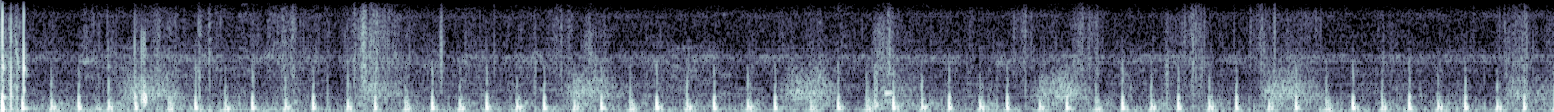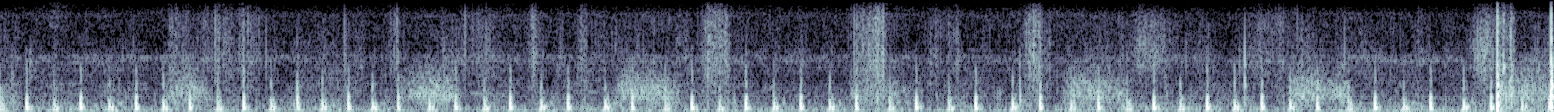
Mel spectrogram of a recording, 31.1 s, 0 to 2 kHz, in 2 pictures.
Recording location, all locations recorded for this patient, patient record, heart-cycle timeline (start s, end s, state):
mitral valve (MV)
pulmonary valve (PV)+tricuspid valve (TV)+mitral valve (MV)
#Age: Child
#Sex: Female
#Height: 90.0 cm
#Weight: 15.6 kg
#Pregnancy status: False
#Murmur: Absent
#Murmur locations: nan
#Most audible location: nan
#Systolic murmur timing: nan
#Systolic murmur shape: nan
#Systolic murmur grading: nan
#Systolic murmur pitch: nan
#Systolic murmur quality: nan
#Diastolic murmur timing: nan
#Diastolic murmur shape: nan
#Diastolic murmur grading: nan
#Diastolic murmur pitch: nan
#Diastolic murmur quality: nan
#Outcome: Normal
#Campaign: 2014 screening campaign
0.00	0.50	unannotated
0.50	0.60	S1
0.60	0.76	systole
0.76	0.86	S2
0.86	1.06	diastole
1.06	1.18	S1
1.18	1.32	systole
1.32	1.44	S2
1.44	1.66	diastole
1.66	1.78	S1
1.78	1.92	systole
1.92	2.02	S2
2.02	2.24	diastole
2.24	2.34	S1
2.34	2.50	systole
2.50	2.60	S2
2.60	2.82	diastole
2.82	2.94	S1
2.94	3.10	systole
3.10	3.20	S2
3.20	3.46	diastole
3.46	3.56	S1
3.56	3.72	systole
3.72	3.82	S2
3.82	4.04	diastole
4.04	4.14	S1
4.14	4.30	systole
4.30	4.38	S2
4.38	4.58	diastole
4.58	4.68	S1
4.68	4.84	systole
4.84	4.94	S2
4.94	5.14	diastole
5.14	5.26	S1
5.26	5.42	systole
5.42	5.52	S2
5.52	5.72	diastole
5.72	5.84	S1
5.84	5.98	systole
5.98	6.08	S2
6.08	6.28	diastole
6.28	6.40	S1
6.40	6.54	systole
6.54	6.64	S2
6.64	6.86	diastole
6.86	6.96	S1
6.96	7.12	systole
7.12	7.22	S2
7.22	7.46	diastole
7.46	7.58	S1
7.58	7.72	systole
7.72	7.82	S2
7.82	8.08	diastole
8.08	8.20	S1
8.20	8.36	systole
8.36	8.46	S2
8.46	8.66	diastole
8.66	8.78	S1
8.78	8.90	systole
8.90	9.00	S2
9.00	9.20	diastole
9.20	9.32	S1
9.32	9.46	systole
9.46	9.56	S2
9.56	9.78	diastole
9.78	9.90	S1
9.90	10.04	systole
10.04	10.14	S2
10.14	10.38	diastole
10.38	10.50	S1
10.50	10.64	systole
10.64	10.74	S2
10.74	10.94	diastole
10.94	11.04	S1
11.04	11.20	systole
11.20	11.30	S2
11.30	11.50	diastole
11.50	11.60	S1
11.60	11.76	systole
11.76	11.84	S2
11.84	12.06	diastole
12.06	12.18	S1
12.18	12.34	systole
12.34	12.44	S2
12.44	12.66	diastole
12.66	12.78	S1
12.78	12.94	systole
12.94	13.02	S2
13.02	13.24	diastole
13.24	13.34	S1
13.34	13.50	systole
13.50	13.60	S2
13.60	13.80	diastole
13.80	13.92	S1
13.92	14.06	systole
14.06	14.16	S2
14.16	14.36	diastole
14.36	14.46	S1
14.46	14.62	systole
14.62	14.72	S2
14.72	14.94	diastole
14.94	15.06	S1
15.06	15.22	systole
15.22	15.30	S2
15.30	15.52	diastole
15.52	15.64	S1
15.64	15.78	systole
15.78	15.88	S2
15.88	16.06	diastole
16.06	16.18	S1
16.18	16.32	systole
16.32	16.42	S2
16.42	16.60	diastole
16.60	16.72	S1
16.72	16.88	systole
16.88	16.96	S2
16.96	17.16	diastole
17.16	17.26	S1
17.26	17.42	systole
17.42	17.50	S2
17.50	17.70	diastole
17.70	17.80	S1
17.80	17.96	systole
17.96	18.04	S2
18.04	18.24	diastole
18.24	18.34	S1
18.34	18.48	systole
18.48	18.58	S2
18.58	18.74	diastole
18.74	18.86	S1
18.86	19.00	systole
19.00	19.08	S2
19.08	19.24	diastole
19.24	19.36	S1
19.36	19.50	systole
19.50	19.58	S2
19.58	19.80	diastole
19.80	19.92	S1
19.92	20.06	systole
20.06	20.16	S2
20.16	20.36	diastole
20.36	20.48	S1
20.48	20.62	systole
20.62	20.72	S2
20.72	20.92	diastole
20.92	21.04	S1
21.04	21.20	systole
21.20	21.28	S2
21.28	21.56	diastole
21.56	21.68	S1
21.68	21.84	systole
21.84	21.94	S2
21.94	22.16	diastole
22.16	22.28	S1
22.28	22.44	systole
22.44	22.54	S2
22.54	22.72	diastole
22.72	22.82	S1
22.82	22.98	systole
22.98	23.08	S2
23.08	23.26	diastole
23.26	23.36	S1
23.36	23.52	systole
23.52	23.62	S2
23.62	23.82	diastole
23.82	23.92	S1
23.92	24.08	systole
24.08	24.18	S2
24.18	24.42	diastole
24.42	24.52	S1
24.52	24.68	systole
24.68	24.78	S2
24.78	25.00	diastole
25.00	25.12	S1
25.12	25.26	systole
25.26	25.36	S2
25.36	25.64	diastole
25.64	25.76	S1
25.76	25.92	systole
25.92	26.00	S2
26.00	26.24	diastole
26.24	26.36	S1
26.36	26.50	systole
26.50	26.58	S2
26.58	26.78	diastole
26.78	26.90	S1
26.90	27.06	systole
27.06	27.16	S2
27.16	27.32	diastole
27.32	27.44	S1
27.44	27.58	systole
27.58	27.68	S2
27.68	27.86	diastole
27.86	27.98	S1
27.98	28.14	systole
28.14	28.22	S2
28.22	28.42	diastole
28.42	28.54	S1
28.54	28.68	systole
28.68	28.78	S2
28.78	28.98	diastole
28.98	29.10	S1
29.10	29.26	systole
29.26	29.36	S2
29.36	29.56	diastole
29.56	29.66	S1
29.66	29.82	systole
29.82	29.90	S2
29.90	30.16	diastole
30.16	31.09	unannotated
